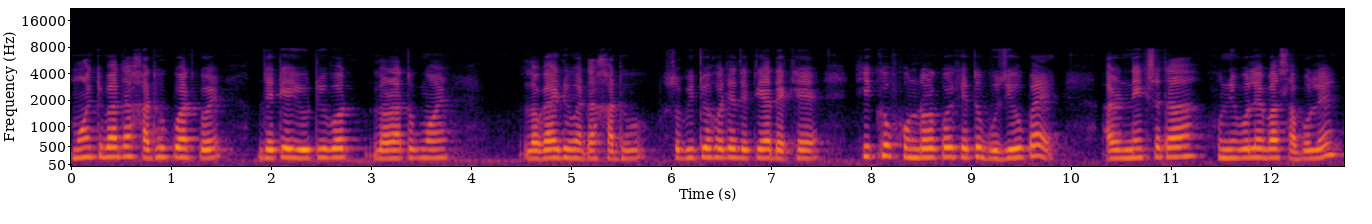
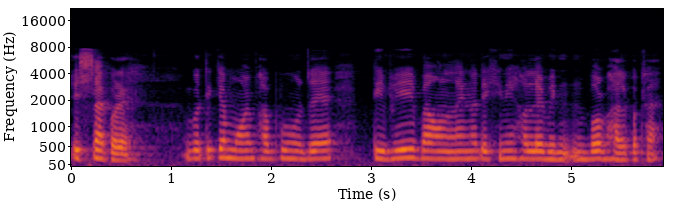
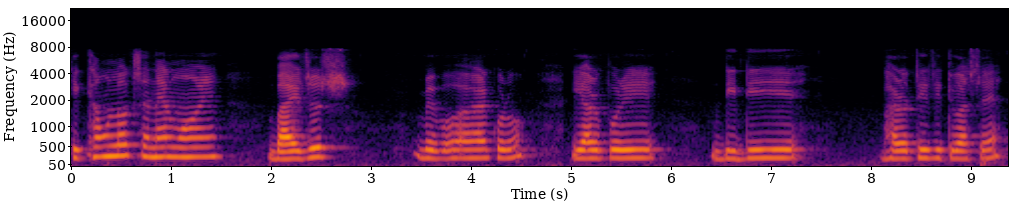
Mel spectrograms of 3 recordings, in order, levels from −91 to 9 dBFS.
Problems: background sounds at intervals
